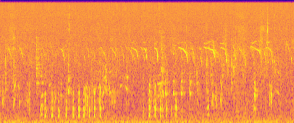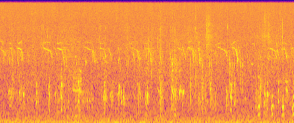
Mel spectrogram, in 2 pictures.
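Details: A flock of hens clucking: a dense chorus of short, overlapping, repeated clucks and squawky notes, with louder bursts around three seconds and a steady low background hum.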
